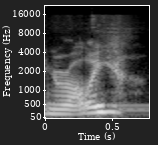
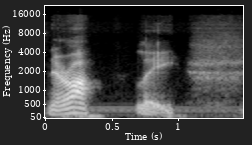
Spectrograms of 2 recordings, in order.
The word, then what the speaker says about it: Nerali: And Nerali, some people say Neroli. It's like, no, that's Nerali.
